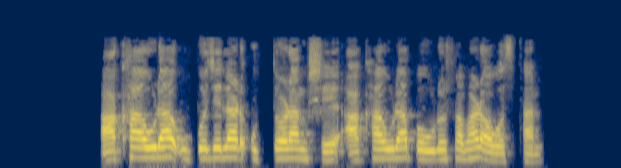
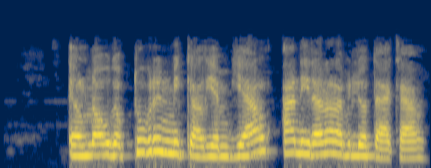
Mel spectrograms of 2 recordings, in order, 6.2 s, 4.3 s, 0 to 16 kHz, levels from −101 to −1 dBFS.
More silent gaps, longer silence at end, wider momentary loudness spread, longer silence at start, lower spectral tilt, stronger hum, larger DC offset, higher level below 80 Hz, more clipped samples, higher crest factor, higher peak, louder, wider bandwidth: first, 2.69-2.73 s vs none; first, 0.8 s vs 0.1 s; first, 8 LU vs 4 LU; first, 1 s vs 0.7 s; second, -5.5 dB/octave vs -7.5 dB/octave; neither; neither; second, -62 dBFS vs -56 dBFS; neither; about the same, 16 dB vs 12 dB; about the same, 0 dBFS vs -2 dBFS; second, -16 LUFS vs -12 LUFS; first, 7.6 kHz vs 6.8 kHz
